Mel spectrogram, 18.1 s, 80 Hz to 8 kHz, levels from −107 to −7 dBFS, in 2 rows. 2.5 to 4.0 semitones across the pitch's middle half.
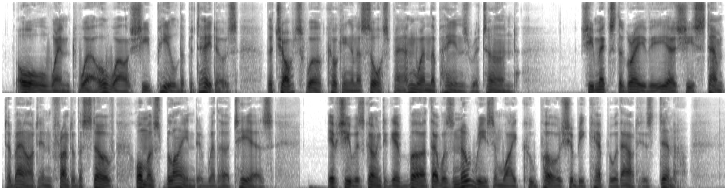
No: average, 4.6 semitones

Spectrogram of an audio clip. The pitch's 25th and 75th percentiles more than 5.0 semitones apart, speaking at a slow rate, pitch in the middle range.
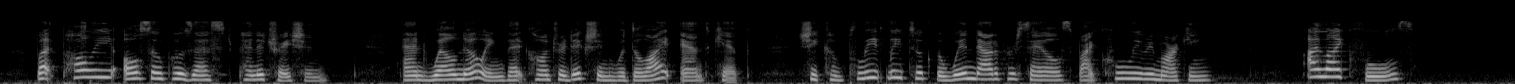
No: wide, 5.5 semitones; slow, 115 wpm; high, 225 Hz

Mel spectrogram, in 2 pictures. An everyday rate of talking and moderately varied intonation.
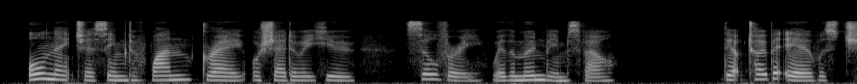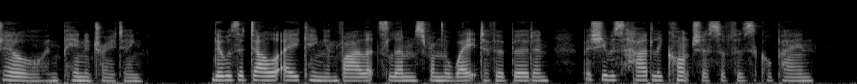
No: average, 150 wpm; narrow, 2.2 semitones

